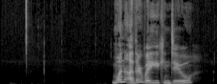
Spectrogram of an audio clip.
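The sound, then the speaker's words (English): A single crisp computer mouse click on the schedule button of a Pinterest pin module sounds near the start, followed by a fainter tick, then a person begins talking over a quiet background. “If I click there, it'll open up that same module that we just saw.”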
